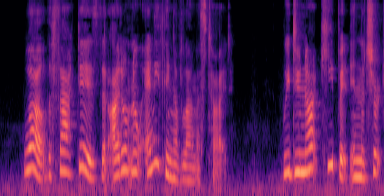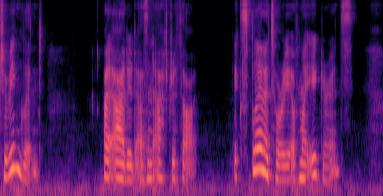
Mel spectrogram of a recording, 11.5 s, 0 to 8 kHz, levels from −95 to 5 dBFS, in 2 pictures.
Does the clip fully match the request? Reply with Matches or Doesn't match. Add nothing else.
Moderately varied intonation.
Doesn't match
